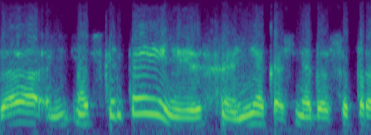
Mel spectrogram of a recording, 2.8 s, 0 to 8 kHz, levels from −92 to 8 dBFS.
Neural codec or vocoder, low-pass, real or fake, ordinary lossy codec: none; 7.2 kHz; real; Opus, 16 kbps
